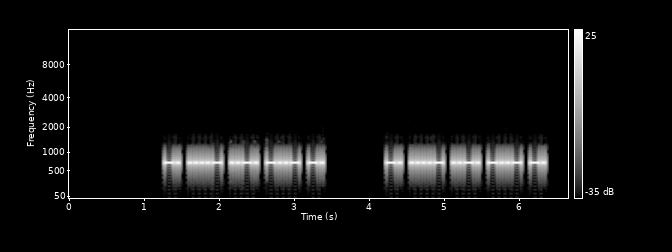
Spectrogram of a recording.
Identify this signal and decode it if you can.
Morse code, heard as a keyed tone, about 30 wpm, 700 Hz. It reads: N4FXN N4FXN
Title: USA Call Signs - 5 Characters - Repeated 2x - 30wpm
